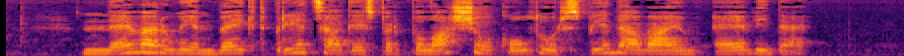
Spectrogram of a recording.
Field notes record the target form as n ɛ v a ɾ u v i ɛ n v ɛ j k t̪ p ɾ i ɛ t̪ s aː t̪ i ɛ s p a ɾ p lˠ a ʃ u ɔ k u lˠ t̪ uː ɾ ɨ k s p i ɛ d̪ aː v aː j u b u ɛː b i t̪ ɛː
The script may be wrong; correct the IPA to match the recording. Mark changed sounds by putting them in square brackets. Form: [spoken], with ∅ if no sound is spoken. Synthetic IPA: n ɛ v a ɾ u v i ɛ n [b] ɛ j k t̪ p ɾ i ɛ t̪ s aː t̪ i ɛ s p a ɾ p lˠ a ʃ u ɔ k u lˠ t̪ uː ɾ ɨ [∅] s p i ɛ d̪ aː v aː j u [m] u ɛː [v] i [d̪] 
